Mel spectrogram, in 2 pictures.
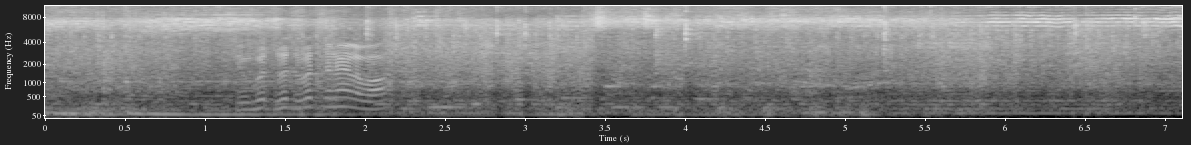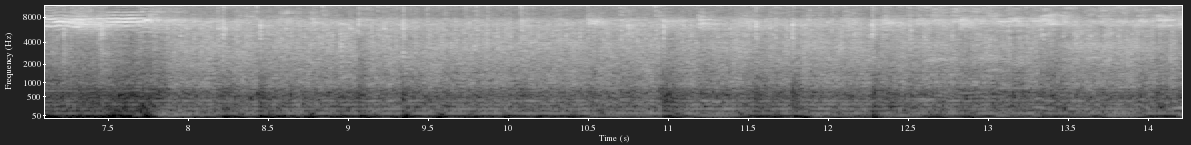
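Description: Sticks clatter as they are fed into a machine.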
